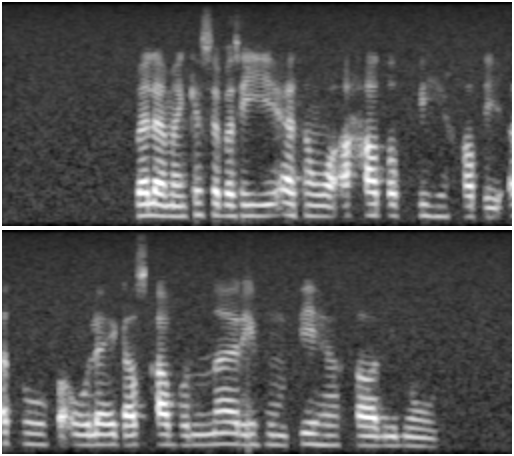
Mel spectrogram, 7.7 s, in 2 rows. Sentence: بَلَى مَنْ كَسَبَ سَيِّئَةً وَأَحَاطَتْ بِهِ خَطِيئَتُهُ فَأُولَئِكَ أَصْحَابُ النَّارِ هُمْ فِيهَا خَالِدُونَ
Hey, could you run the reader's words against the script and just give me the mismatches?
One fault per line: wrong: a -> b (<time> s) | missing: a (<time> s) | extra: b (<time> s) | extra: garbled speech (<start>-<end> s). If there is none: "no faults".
no faults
